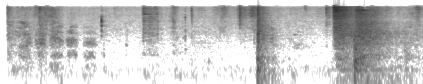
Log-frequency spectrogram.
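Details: Golden Retriever named Teddy indoors after surgery, panting: breathy, noisy huffs in uneven bursts, with two louder heavy exhalations in the second half, in a small room.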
